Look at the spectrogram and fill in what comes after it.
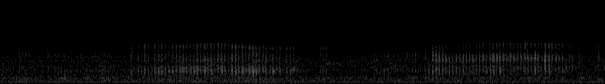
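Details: Himalayan Persian kitten purring indoors: a steady low rumbling hum runs throughout, swelling into louder breathy surges around the second and again near the fifth second, with no other sounds.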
